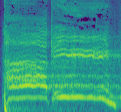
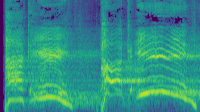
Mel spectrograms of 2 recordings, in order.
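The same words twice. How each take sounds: First: High, loud drawn-out scream; screamed order. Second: High, loud shriek, rising on the repeat; shrieking order. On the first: Voldemort screams at Quirrell to seize Harry. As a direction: scream the command. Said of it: "doch Voldemort schrie". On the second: Voldemort shrieks at Quirrell again to seize Harry. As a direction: shriek it, louder the second time. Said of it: "kreischte Voldemort erneut". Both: A narrator's reading.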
